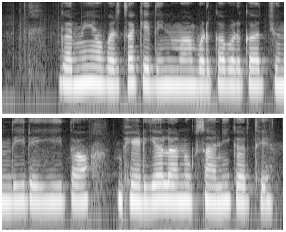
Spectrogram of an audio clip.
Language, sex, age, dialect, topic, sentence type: Chhattisgarhi, female, 18-24, Western/Budati/Khatahi, agriculture, statement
